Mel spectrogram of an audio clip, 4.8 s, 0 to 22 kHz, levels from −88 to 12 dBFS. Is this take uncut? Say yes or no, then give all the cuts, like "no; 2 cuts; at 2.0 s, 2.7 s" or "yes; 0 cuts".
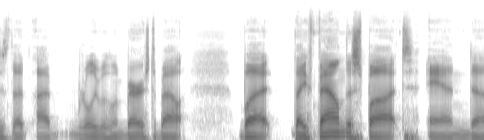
yes; 0 cuts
